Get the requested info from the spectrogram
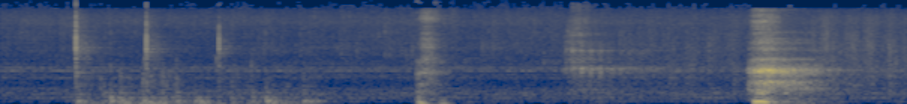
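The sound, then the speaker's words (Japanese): Wet, squelching hand sounds of body soap being worked by hand into a thick white foam: a run of soft slippery squishes and clicks, then a few scattered splashy strokes ending in one louder wet burst. No one speaks. “よし、ほら、泡立て完成。”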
